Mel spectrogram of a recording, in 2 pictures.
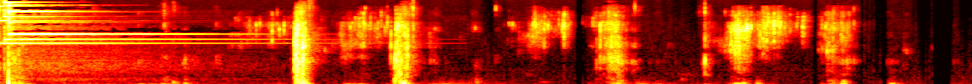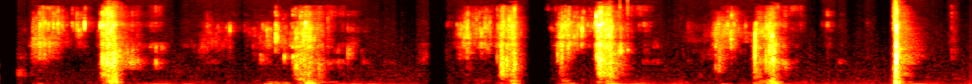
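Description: A bright chime sound effect rings out at the start and fades over about two seconds. After it come scattered soft crackles and squishes as hands squeeze and pull a rubbery squishy toy and mesh stress balls.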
